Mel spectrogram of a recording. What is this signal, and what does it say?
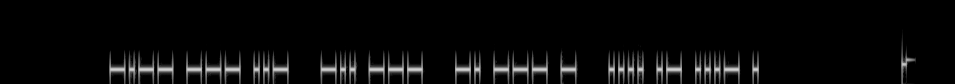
Morse code, heard as a keyed tone, about 25 wpm, 700 Hz. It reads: YOU DO NOT HAVE
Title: Sets of 4 Words 25wpm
